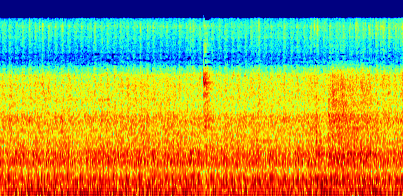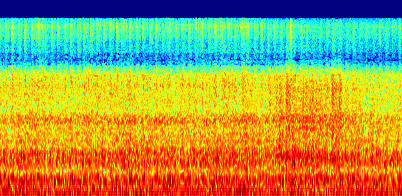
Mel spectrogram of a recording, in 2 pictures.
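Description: Concrete mixer-with-lift machine's engine running steadily at constant speed, with one sharp click about three seconds in.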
